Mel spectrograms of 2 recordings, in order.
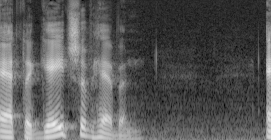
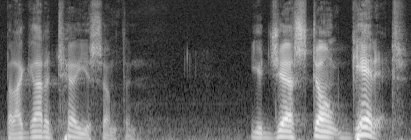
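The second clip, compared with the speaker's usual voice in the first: firm and building, louder at the end; 5 dB louder than usual. Retold or imitated. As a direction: lay it down firmly, not harsh. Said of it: "But I said it very firmly".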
